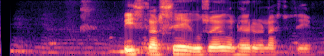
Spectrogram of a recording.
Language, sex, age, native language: Icelandic, male, 12, Icelandic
